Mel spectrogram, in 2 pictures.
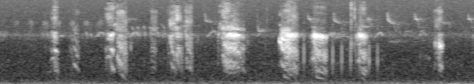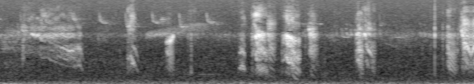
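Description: Faint bird calls: a string of short, quick chirps and chips, several falling sharply in pitch, coming in loose runs throughout.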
